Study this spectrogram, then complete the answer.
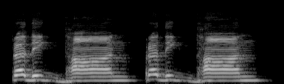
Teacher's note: जो ग है यहां पर हमको आघात देना है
